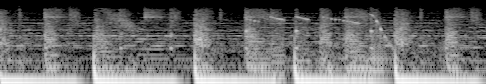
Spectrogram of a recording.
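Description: Electronic dance music: a steady kick drum hits about twice a second under a dense synth bed, with short, high, falling blips over the top.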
